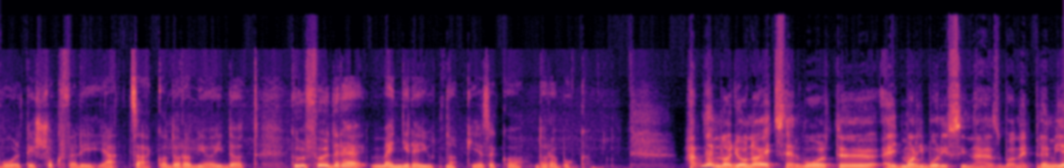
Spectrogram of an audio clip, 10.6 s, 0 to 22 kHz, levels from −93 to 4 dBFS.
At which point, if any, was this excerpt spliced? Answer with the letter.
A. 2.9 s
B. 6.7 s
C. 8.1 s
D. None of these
B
